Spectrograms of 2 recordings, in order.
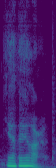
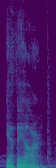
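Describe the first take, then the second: First: The voice is soft, light and feminine. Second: The voice is deep, low and gruff. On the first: The speaker calls it right. "I have to do a female voice" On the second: The speaker calls it wrong. "I'm getting too Batman"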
